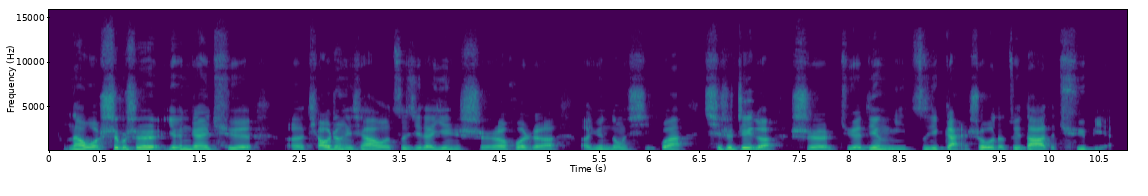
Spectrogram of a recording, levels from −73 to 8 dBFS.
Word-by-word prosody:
那 125 Hz, -1 st, +4 dB
我 100 Hz, -3 st, +4 dB
是 190 Hz, -, +2 dB
不 165 Hz, -, 0 dB
是 130 Hz, -3 st, +4 dB
应 130 Hz, -1 st, +1 dB
该 120 Hz, -1 st, +3 dB
去， 120 Hz, -2 st, -1 dB, 0.3 s
呃， -, -, -4 dB
调 -, -, +3 dB
整 -, -, 0 dB
一 -, -, -2 dB
下 100 Hz, -1 st, +2 dB
我 95 Hz, -1 st, 0 dB
自 110 Hz, +2 st, -6 dB
己 100 Hz, -, -6 dB
的 95 Hz, -1 st, +1 dB
饮 95 Hz, -2 st, -4 dB
食 95 Hz, +1 st, -2 dB
或 100 Hz, 0 st, 0 dB
者， 95 Hz, -1 st, -1 dB, 0.2 s
呃， -, -, -6 dB
运 110 Hz, +1 st, -4 dB
动 105 Hz, -2 st, -5 dB
习 100 Hz, -, -11 dB
惯， -, -, +2 dB, 0.2 s
其 125 Hz, -, -4 dB
实 135 Hz, +2 st, +2 dB
这 180 Hz, +8 st, +4 dB
个 -, -, +1 dB
是 95 Hz, -2 st, -2 dB
决 100 Hz, -2 st, -1 dB
定 115 Hz, -1 st, +1 dB
你 95 Hz, -1 st, -8 dB
自 95 Hz, +6 st, -9 dB
己 115 Hz, -, 0 dB
感 115 Hz, -, +1 dB
受 100 Hz, -2 st, +2 dB
的 -, -, -3 dB
最 110 Hz, -, -4 dB
大 105 Hz, -2 st, +6 dB
的 -, -, -12 dB
区 120 Hz, -, -6 dB
别。 -, -, -16 dB
105 Hz, 245 characters per minute, -23 LUFS, 95-120 Hz, 0.3 s, 大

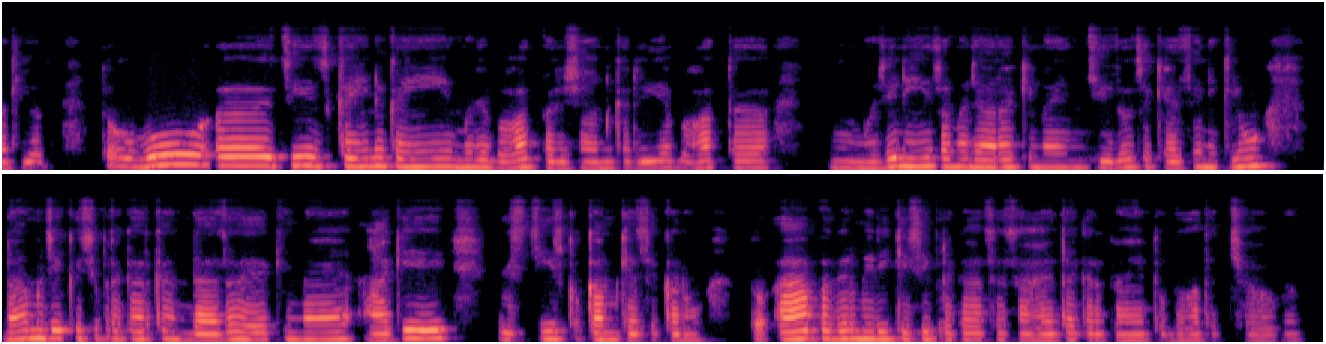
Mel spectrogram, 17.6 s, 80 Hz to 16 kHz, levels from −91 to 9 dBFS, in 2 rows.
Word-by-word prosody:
मतलब। 135 Hz, +1 st, -7 dB, 0.4 s
तो -, -, -4 dB, 0.2 s
वो 215 Hz, +3 st, +6 dB
अ, 195 Hz, -1 st, +6 dB
चीज़ 190 Hz, -1 st, +2 dB
कहीं 175 Hz, 0 st, +2 dB
न 185 Hz, -, +2 dB
कहीं 170 Hz, 0 st, 0 dB
मुझे 160 Hz, 0 st, -1 dB
बहुत 155 Hz, +4 st, +1 dB
परेशान 135 Hz, -1 st, -5 dB
कर 135 Hz, -, -10 dB
रही 140 Hz, +1 st, -3 dB
है 150 Hz, -, -6 dB
बहुत, 145 Hz, +1 st, -5 dB, 0.4 s
मुझे 140 Hz, +2 st, -2 dB
नहीं 180 Hz, 0 st, +3 dB
समझ 165 Hz, -1 st, -1 dB
आ 155 Hz, -, +5 dB
रहा 160 Hz, +1 st, +1 dB
कि -, -, -12 dB
मैं 150 Hz, 0 st, -3 dB
इन 150 Hz, -, -10 dB
चीज़ों 145 Hz, +2 st, -3 dB
से 165 Hz, 0 st, -9 dB
कैसे 135 Hz, +3 st, -5 dB
निकलूँ, 160 Hz, +4 st, -1 dB, 0.5 s
ना 155 Hz, +2 st, +4 dB
मुझे 175 Hz, 0 st, +4 dB
किसी 175 Hz, +1 st, -5 dB
प्रकार 160 Hz, -2 st, -3 dB
का 165 Hz, -, -4 dB
अंदाज़ा 140 Hz, +1 st, +1 dB
है 150 Hz, -1 st, 0 dB
कि 160 Hz, -, -9 dB
मैं 155 Hz, +1 st, +3 dB, 0.3 s
आगे 140 Hz, +6 st, +4 dB, 0.6 s
इस 145 Hz, +1 st, -9 dB
चीज़ 160 Hz, 0 st, -2 dB
को -, -, -16 dB
कम 150 Hz, 0 st, +1 dB
कैसे 135 Hz, 0 st, -4 dB
करूँ। 130 Hz, -1 st, -4 dB, 0.3 s
तो -, -, -3 dB, 0.2 s
आप 170 Hz, 0 st, +6 dB
अगर 165 Hz, 0 st, +1 dB
मेरी 160 Hz, 0 st, +1 dB
किसी 150 Hz, +1 st, -4 dB
प्रकार 145 Hz, -1 st, -5 dB
से 145 Hz, -, -8 dB
सहायता 135 Hz, 0 st, -4 dB
कर 135 Hz, -, -4 dB
पाएँ 130 Hz, 0 st, -4 dB
तो 135 Hz, -, -14 dB
बहुत 130 Hz, 0 st, -9 dB
अच्छा 130 Hz, -1 st, -13 dB
होगा। 130 Hz, +1 st, -15 dB
155 Hz, 195 wpm, -24 LUFS, 140-170 Hz, 0.6 s, वो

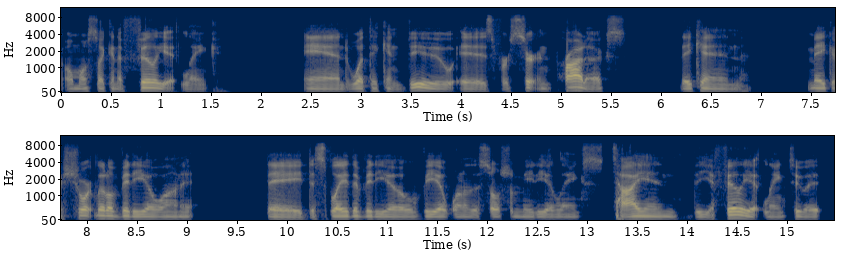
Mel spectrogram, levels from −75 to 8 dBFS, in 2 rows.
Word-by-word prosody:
almost 90 Hz, +1 st, -5 dB
like -, -, -2 dB
an -, -, -3 dB
affiliate 105 Hz, -3 st, +1 dB
link. -, -, -9 dB, 0.9 s
And 85 Hz, -3 st, +1 dB
what 95 Hz, +1 st, 0 dB
they 90 Hz, -, -6 dB
can 80 Hz, -3 st, -7 dB
do 105 Hz, -7 st, +1 dB
is 80 Hz, -2 st, -1 dB
for -, -, -8 dB
certain -, -, -1 dB
products, -, -, +3 dB, 0.5 s
they 90 Hz, -, 0 dB
can 85 Hz, -5 st, -3 dB, 0.6 s
make 100 Hz, -1 st, 0 dB
a -, -, -3 dB
short 115 Hz, -1 st, +1 dB
little 110 Hz, -2 st, +5 dB
video 95 Hz, -1 st, +1 dB
on 90 Hz, 0 st, -3 dB
it. 90 Hz, 0 st, -7 dB, 0.7 s
They 85 Hz, -2 st, +4 dB
display 95 Hz, +4 st, +2 dB
the 100 Hz, -, +1 dB
video 90 Hz, -1 st, -1 dB
via 95 Hz, -1 st, +2 dB
one 90 Hz, +1 st, -5 dB
of 90 Hz, -, -6 dB
the 85 Hz, -, -5 dB
social 90 Hz, -, -3 dB
media 90 Hz, 0 st, -4 dB
links, 85 Hz, 0 st, -8 dB
tie 90 Hz, +2 st, +6 dB
in 95 Hz, -2 st, -1 dB, 0.2 s
the 90 Hz, -1 st, -4 dB
affiliate 120 Hz, +1 st, +3 dB
link 85 Hz, 0 st, -7 dB
to 95 Hz, -2 st, -2 dB
it, 90 Hz, 0 st, -3 dB
90 Hz, 160 wpm, -26 LUFS, 85-95 Hz, 0.9 s, tie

